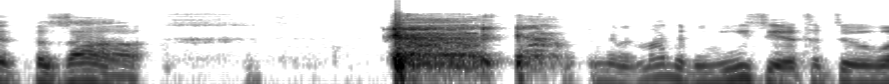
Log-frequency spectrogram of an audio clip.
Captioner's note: cough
